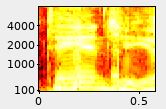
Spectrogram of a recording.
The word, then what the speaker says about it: Tangi: let's see, from Port St. Lucie, and I believe that would be Tangi. That look like Tangi? – Yes, I heard Dave say that. – It is Tangi. Okay, I just want to make sure I was pronouncing it right.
